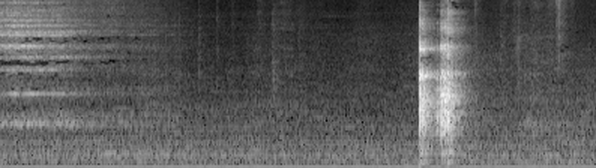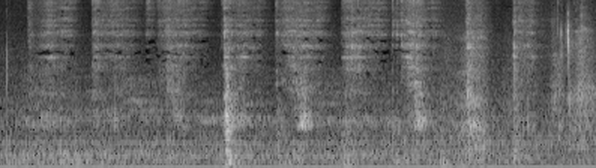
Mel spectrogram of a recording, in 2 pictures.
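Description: Four tablespoons of sesame seeds dry roasting in a pan over a low flame, with one sharp metallic clank and rattle near the middle, then scattered soft clicks and scrapes of stirring. No one speaks.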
